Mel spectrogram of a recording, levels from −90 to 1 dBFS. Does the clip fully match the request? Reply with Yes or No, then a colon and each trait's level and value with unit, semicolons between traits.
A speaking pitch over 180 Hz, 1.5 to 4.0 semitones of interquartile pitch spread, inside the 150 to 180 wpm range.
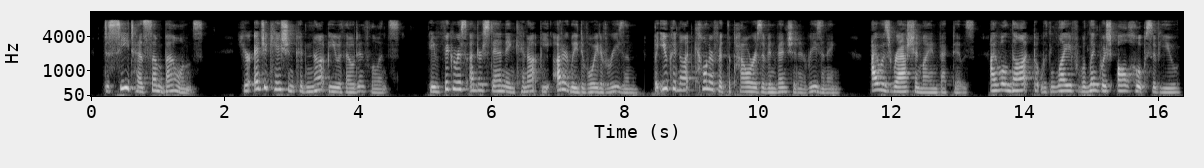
No: high, 190 Hz; wide, 5.4 semitones; average, 175 wpm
